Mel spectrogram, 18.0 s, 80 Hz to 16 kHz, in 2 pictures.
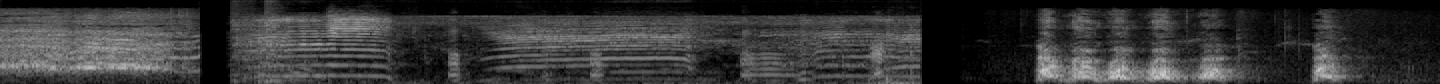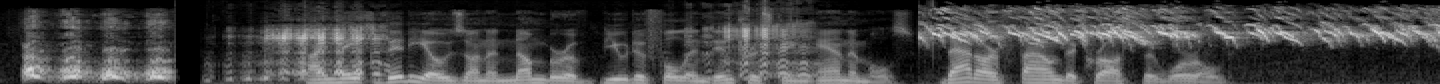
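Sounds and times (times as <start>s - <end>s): goat or sheep bleating: 1.5s - 5.8s, 10.3s - 11.5s, 13.2s - 14.2s
dog barking: 6.5s - 10.1s.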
